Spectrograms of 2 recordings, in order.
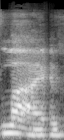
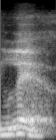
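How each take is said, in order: First: The vowel sounds like 'eye'. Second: The vowel sounds like 'ih'. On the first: Something is alive. "like that's a live chicken" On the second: Someone resides somewhere. "like we live here in Aurora"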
